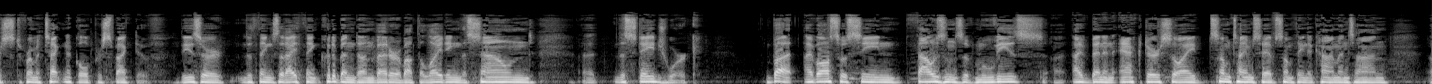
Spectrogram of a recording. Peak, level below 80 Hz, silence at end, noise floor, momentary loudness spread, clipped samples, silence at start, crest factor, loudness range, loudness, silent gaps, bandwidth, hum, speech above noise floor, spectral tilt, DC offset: -2 dBFS; -36 dBFS; 0.25 s; -52 dBFS; 9 LU; under 0.1%; 0 s; 12 dB; 2 LU; -13 LUFS; none; 11.5 kHz; none; 40 dB; -4.5 dB/octave; under 0.1%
